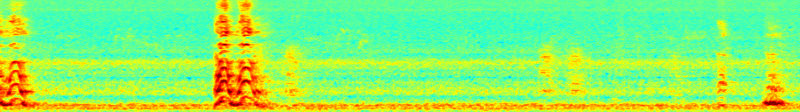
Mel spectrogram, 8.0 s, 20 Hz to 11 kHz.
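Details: Great Dane puppies recorded at Puppy Hill, 18 November 2018, around 13:41: a couple of isolated yappy barks separated by long gaps, one double bark midway, over a constant low background drone.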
